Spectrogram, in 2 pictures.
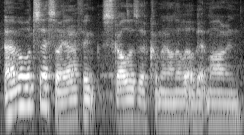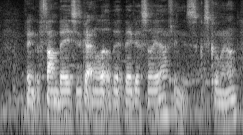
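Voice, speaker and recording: A young man from England, a rugby league player giving low-key, halting interview answers. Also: noisy background.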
